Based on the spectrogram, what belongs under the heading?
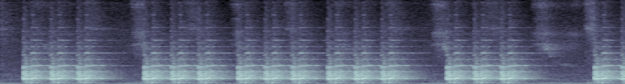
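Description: Loud repeating bursts of metallic knocking in steady groups with short pauses between: the typical noise of an MRI scanner at work.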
